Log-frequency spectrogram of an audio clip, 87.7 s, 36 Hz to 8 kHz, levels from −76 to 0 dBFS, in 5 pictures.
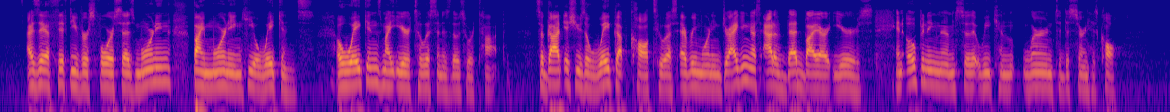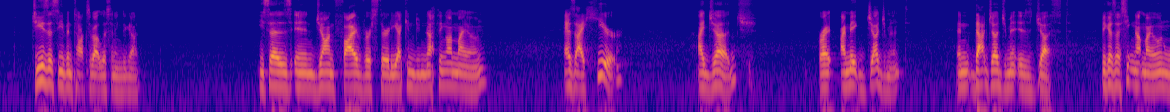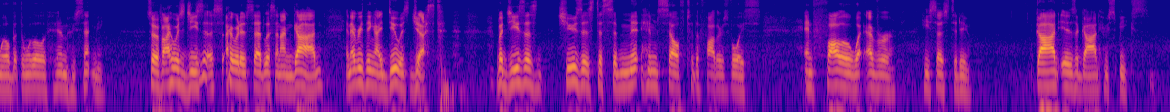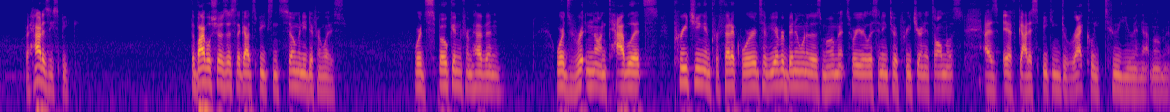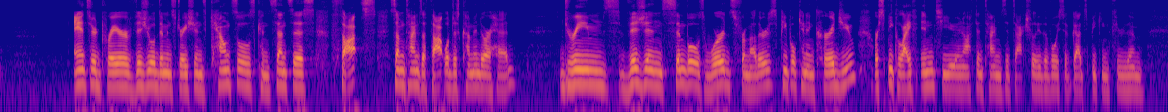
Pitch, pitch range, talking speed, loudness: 120 Hz, 110-130 Hz, 165 wpm, -29 LUFS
